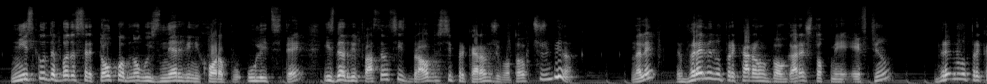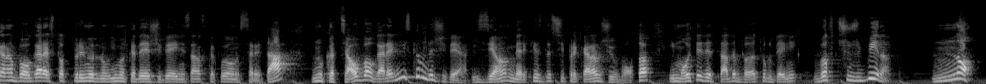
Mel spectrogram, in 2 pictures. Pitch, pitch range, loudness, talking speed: 155 Hz, 125-185 Hz, -24 LUFS, 225 wpm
